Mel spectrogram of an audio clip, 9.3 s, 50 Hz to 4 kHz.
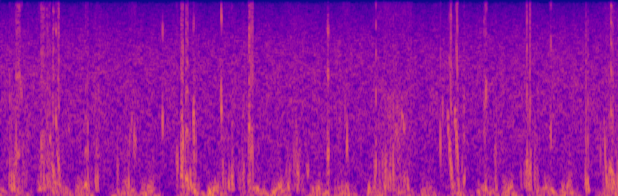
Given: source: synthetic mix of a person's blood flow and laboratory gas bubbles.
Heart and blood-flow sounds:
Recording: Doppler ultrasound of blood flow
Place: precordium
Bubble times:
0.11-0.44 s: bubbles
0.54-0.94 s: bubbles
1.23-1.37 s: bubbles
1.40-1.51 s: bubbles
1.74-1.78 s: bubbles
1.84-2.06 s: bubbles
2.40-2.48 s: bubbles
2.60-2.98 s: bubbles
3.29-3.83 s: bubbles
4.25-4.65 s: bubbles
4.87-5.00 s: bubbles
5.13-5.25 s: bubbles
5.58-6.17 s: bubbles
6.56-7.00 s: bubbles
7.24-7.33 s: bubbles
7.37-7.48 s: bubbles
7.79-8.08 s: bubbles
8.23-8.30 s: bubbles
8.74-8.88 s: bubbles
8.96-9.29 s: bubbles
From the record:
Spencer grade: 3 (all of the cardiac periods contain showers or single bubble signals, but not dominating or overriding the cardiac motion signals)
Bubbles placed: only in the low amplitude regions of the cardiac cycle

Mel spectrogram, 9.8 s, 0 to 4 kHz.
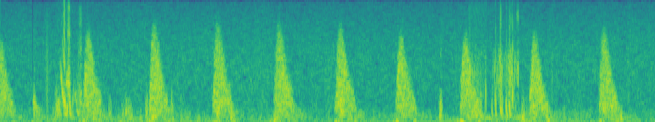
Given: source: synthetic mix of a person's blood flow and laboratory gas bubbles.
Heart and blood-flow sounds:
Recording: Doppler ultrasound of blood flow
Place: subclavian vein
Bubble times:
0.82-1.25 s: bubbles
7.02-7.31 s: bubbles
7.35-7.79 s: bubbles
From the record:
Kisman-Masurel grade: 223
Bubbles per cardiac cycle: several, 3 to 8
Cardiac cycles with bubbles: 10 to 50%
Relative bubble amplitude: loud (0.450 to 0.775)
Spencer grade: 2 (many but less than half of the cardiac periods contain bubble signals, singularly or in groups)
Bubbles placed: anywhere in the cardiac cycle

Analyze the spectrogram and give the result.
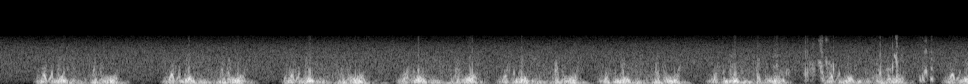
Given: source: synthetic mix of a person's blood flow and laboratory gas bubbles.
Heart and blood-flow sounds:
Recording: Doppler ultrasound of blood flow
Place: precordium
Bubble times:
7.50-7.63 s: bubbles
7.67-7.90 s: bubbles
8.03-8.38 s: bubbles
8.64-9.04 s: bubbles
9.17-9.36 s: bubbles
From the record:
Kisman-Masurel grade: 222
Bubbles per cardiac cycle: several, 3 to 8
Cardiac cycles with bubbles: 10 to 50%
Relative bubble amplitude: moderate (0.250 to 0.450)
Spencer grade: 2 (many but less than half of the cardiac periods contain bubble signals, singularly or in groups)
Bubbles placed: only in the low amplitude regions of the cardiac cycle

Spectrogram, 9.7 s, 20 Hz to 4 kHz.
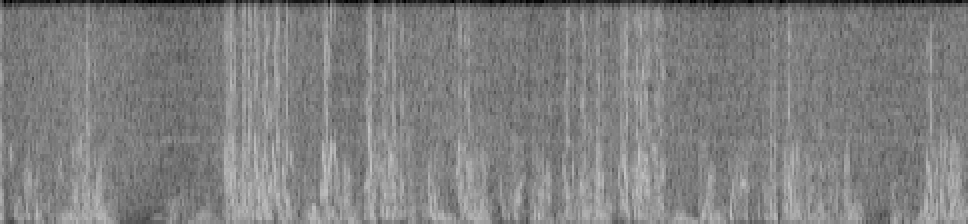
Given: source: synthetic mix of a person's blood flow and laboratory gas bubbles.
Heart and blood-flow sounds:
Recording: Doppler ultrasound of blood flow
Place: precordium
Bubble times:
0.00-0.42 s: bubbles
0.56-1.07 s: bubbles
2.21-2.93 s: bubbles
3.02-3.52 s: bubbles
3.64-4.12 s: bubbles
4.24-4.44 s: bubbles
4.55-4.90 s: bubbles
4.98-5.26 s: bubbles
5.30-5.53 s: bubbles
5.59-6.07 s: bubbles
6.17-6.67 s: bubbles
6.97-7.16 s: bubbles
7.27-7.78 s: bubbles
7.81-8.38 s: bubbles
9.19-9.68 s: bubbles
From the record:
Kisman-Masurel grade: 333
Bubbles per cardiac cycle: rolling drumbeat, 9 or more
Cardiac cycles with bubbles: 50 to 99%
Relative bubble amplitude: loud (0.450 to 0.775)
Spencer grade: 3 (all of the cardiac periods contain showers or single bubble signals, but not dominating or overriding the cardiac motion signals)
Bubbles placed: anywhere in the cardiac cycle

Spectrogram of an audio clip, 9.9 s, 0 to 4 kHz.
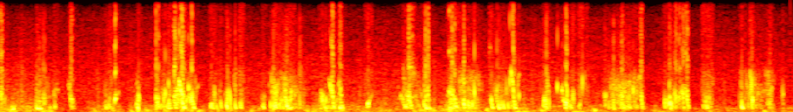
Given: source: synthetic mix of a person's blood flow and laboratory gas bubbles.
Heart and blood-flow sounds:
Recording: Doppler ultrasound of blood flow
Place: subclavian vein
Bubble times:
0.00-0.12 s: bubbles
0.46-0.78 s: bubbles
0.88-0.99 s: bubbles
1.33-1.55 s: bubbles
1.74-1.81 s: bubbles
1.96-2.52 s: bubbles
2.64-3.10 s: bubbles
3.30-3.87 s: bubbles
4.01-4.38 s: bubbles
4.59-4.69 s: bubbles
5.00-5.46 s: bubbles
5.60-6.08 s: bubbles
6.14-6.56 s: bubbles
6.80-6.93 s: bubbles
6.97-7.38 s: bubbles
7.57-8.11 s: bubbles
8.32-8.67 s: bubbles
8.80-8.96 s: bubbles
9.27-9.73 s: bubbles
9.81-9.85 s: bubbles
From the record:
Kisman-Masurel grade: 243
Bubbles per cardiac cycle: several, 3 to 8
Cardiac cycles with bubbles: 100%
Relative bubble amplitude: loud (0.450 to 0.775)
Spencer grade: 3 (all of the cardiac periods contain showers or single bubble signals, but not dominating or overriding the cardiac motion signals)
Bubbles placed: anywhere in the cardiac cycle

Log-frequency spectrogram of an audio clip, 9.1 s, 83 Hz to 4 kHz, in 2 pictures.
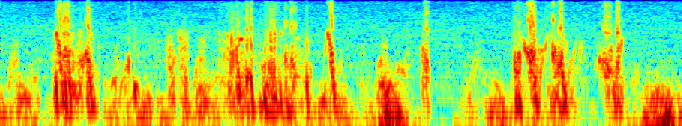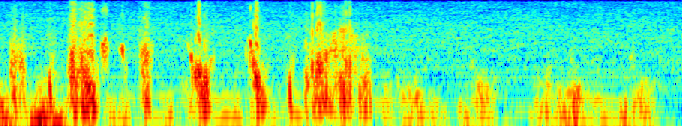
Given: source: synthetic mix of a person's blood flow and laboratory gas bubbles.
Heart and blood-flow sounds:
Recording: Doppler ultrasound of blood flow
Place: precordium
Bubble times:
0.33-0.66 s: bubbles
0.83-0.96 s: bubbles
1.10-1.27 s: bubbles
1.46-2.10 s: bubbles
2.16-2.29 s: bubbles
2.79-2.88 s: bubbles
3.40-3.92 s: bubbles
3.96-4.18 s: bubbles
4.61-4.72 s: bubbles
4.85-4.92 s: bubbles
4.99-5.28 s: bubbles
5.33-5.41 s: bubbles
5.46-5.58 s: bubbles
5.78-5.98 s: bubbles
6.18-6.33 s: bubbles
6.45-6.53 s: bubbles
6.57-7.04 s: bubbles
From the record:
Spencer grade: 3 (all of the cardiac periods contain showers or single bubble signals, but not dominating or overriding the cardiac motion signals)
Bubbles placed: only in the low amplitude regions of the cardiac cycle

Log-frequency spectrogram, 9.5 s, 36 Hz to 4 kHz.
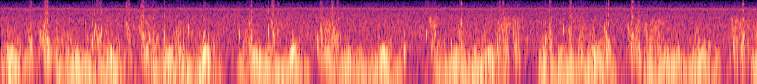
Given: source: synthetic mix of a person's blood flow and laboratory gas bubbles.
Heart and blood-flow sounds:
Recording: Doppler ultrasound of blood flow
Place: precordium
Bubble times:
0.33-0.43 s: bubbles
0.46-0.73 s: bubbles
0.84-0.91 s: bubbles
1.03-1.30 s: bubbles
1.54-1.67 s: bubbles
1.70-2.45 s: bubbles
2.96-3.29 s: bubbles
3.31-3.51 s: bubbles
3.94-4.25 s: bubbles
5.01-5.11 s: bubbles
5.28-5.48 s: bubbles
5.60-6.02 s: bubbles
6.17-6.59 s: bubbles
6.74-6.91 s: bubbles
7.00-7.33 s: bubbles
7.51-7.68 s: bubbles
7.82-8.40 s: bubbles
8.45-8.53 s: bubbles
9.08-9.47 s: bubbles
From the record:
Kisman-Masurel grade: 342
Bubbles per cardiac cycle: rolling drumbeat, 9 or more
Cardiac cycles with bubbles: 100%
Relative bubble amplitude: moderate (0.250 to 0.450)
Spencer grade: 3 (all of the cardiac periods contain showers or single bubble signals, but not dominating or overriding the cardiac motion signals)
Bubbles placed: only in the low amplitude regions of the cardiac cycle

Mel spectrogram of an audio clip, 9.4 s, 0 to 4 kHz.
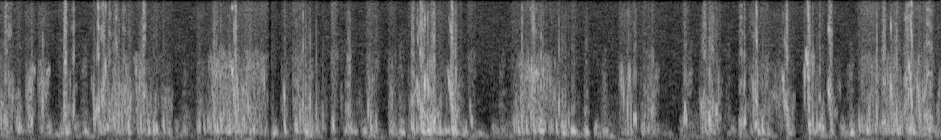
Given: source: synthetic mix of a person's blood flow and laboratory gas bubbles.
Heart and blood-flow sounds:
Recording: Doppler ultrasound of blood flow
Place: precordium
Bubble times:
0.00-0.51 s: bubbles
0.58-0.77 s: bubbles
0.90-1.74 s: bubbles
1.96-2.71 s: bubbles
2.81-3.27 s: bubbles
3.31-3.59 s: bubbles
3.65-3.80 s: bubbles
3.88-3.98 s: bubbles
4.08-4.62 s: bubbles
4.67-4.79 s: bubbles
5.11-5.80 s: bubbles
5.83-5.92 s: bubbles
6.18-6.60 s: bubbles
6.81-6.91 s: bubbles
6.99-7.22 s: bubbles
7.38-7.96 s: bubbles
8.02-8.41 s: bubbles
8.56-9.41 s: bubbles
From the record:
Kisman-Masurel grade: 444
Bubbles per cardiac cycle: continuous sound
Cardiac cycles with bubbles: 100%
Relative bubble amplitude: maximal (0.775 to 0.999)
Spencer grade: 4 (maximum detectable bubble signal sounding continuously throughout systole and diastole of every cardiac period, and overriding the amplitude of the normal cardiac signals)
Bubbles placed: only in the low amplitude regions of the cardiac cycle

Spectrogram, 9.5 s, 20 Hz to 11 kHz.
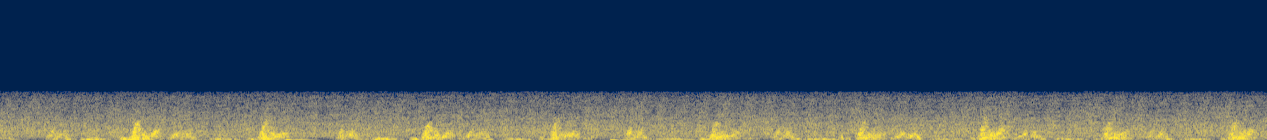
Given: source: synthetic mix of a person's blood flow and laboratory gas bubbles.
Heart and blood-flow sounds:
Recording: Doppler ultrasound of blood flow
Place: precordium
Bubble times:
1.38-1.48 s: bubbles
6.27-6.37 s: bubbles
From the record:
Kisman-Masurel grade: 121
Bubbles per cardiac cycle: 1 to 2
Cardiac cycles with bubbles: 10 to 50%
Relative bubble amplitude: barely perceptible (0.100 to 0.250)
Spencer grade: 2 (many but less than half of the cardiac periods contain bubble signals, singularly or in groups)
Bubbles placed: only in the low amplitude regions of the cardiac cycle

